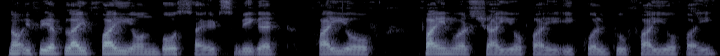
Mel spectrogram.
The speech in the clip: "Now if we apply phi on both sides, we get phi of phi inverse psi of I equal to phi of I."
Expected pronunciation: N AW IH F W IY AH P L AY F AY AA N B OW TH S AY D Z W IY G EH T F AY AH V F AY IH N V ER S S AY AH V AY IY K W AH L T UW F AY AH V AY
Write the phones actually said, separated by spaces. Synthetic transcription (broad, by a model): N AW IH F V IY AH P L AY F AY AA N B OW T S AY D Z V IY G EH T F AY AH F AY IH N V ER S SH AY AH F AY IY K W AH L T UW F AY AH F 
